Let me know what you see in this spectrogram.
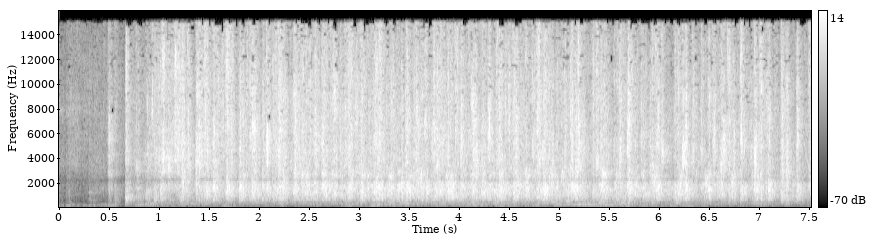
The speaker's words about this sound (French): Bon, on applaudit Aragon. Oui, je sais. Vous voulez me rappeler à la modestie. Oui, d'accord. On applaudit Aragon.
